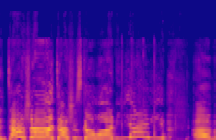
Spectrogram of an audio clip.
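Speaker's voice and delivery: high, loud happy shout; excited cheer. Real, not acted. Cheering a gift recipient on stream.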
